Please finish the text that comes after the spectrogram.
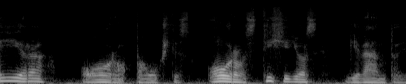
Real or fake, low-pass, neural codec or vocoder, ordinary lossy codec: real; 14.4 kHz; none; Opus, 16 kbps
